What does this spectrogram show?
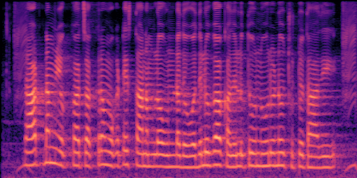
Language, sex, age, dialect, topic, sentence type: Telugu, female, 18-24, Southern, agriculture, statement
